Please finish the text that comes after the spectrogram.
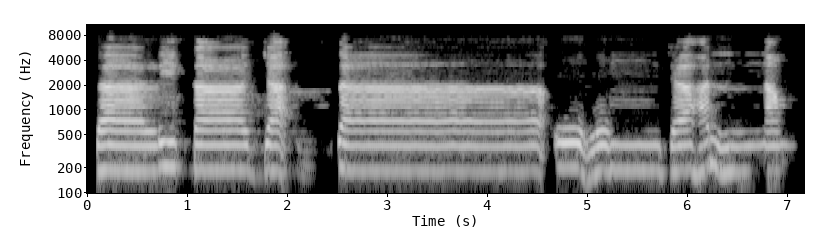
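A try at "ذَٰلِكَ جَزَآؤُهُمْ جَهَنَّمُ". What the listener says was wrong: Zalika jaza, kayaknya jangan diayun. Zalika jazauhum jahannam.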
